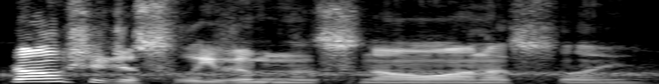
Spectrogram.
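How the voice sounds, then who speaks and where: Lively man teasing the game in dry quips. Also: medium pitch, fast talker, a little hiss or hum. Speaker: co-player commenting on the game. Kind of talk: joking commentary.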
